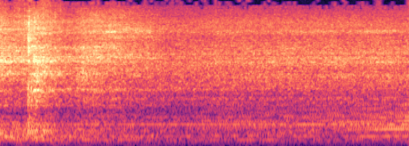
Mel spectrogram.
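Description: Several go-kart engines running as the karts race around a dirt track. The sound fades somewhat in the middle and grows louder near the end as the pack comes back toward the microphone.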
